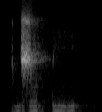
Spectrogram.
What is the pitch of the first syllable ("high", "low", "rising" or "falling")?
high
